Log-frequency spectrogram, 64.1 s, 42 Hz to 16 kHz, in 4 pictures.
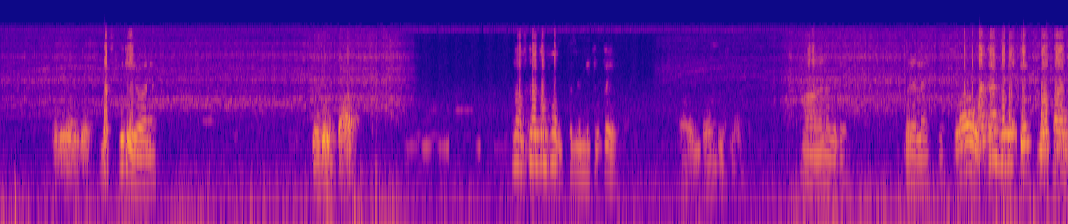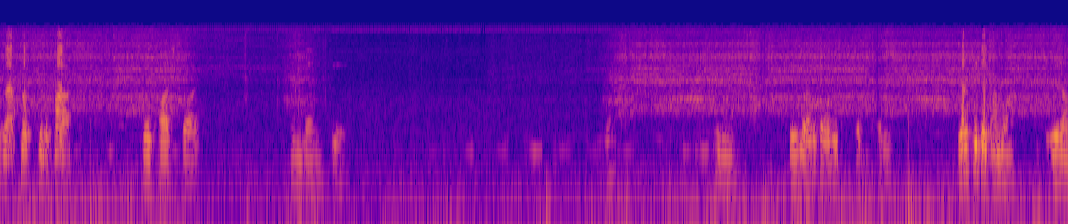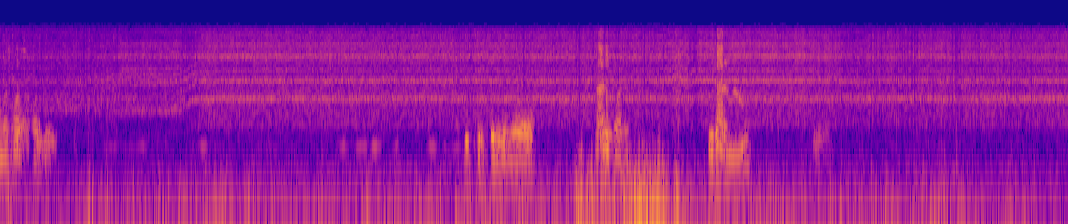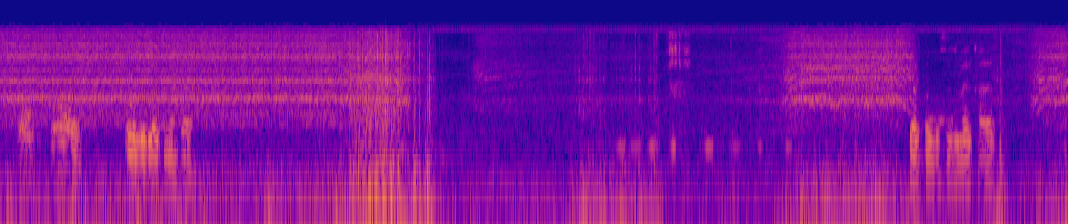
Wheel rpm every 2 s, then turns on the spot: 60, 70, 90, 10, 0, 10, 100, 120, 110, 50, 10, 0, 40, 110, 110, 120, 110, 130, 160, 160, 160, 160, 160, 160, 160, 160, 160, 30, 10, 10, 120, 30.
54-58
